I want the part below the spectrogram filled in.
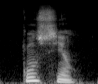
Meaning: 1. Physically alert; conscious 2. aware of something's implications or consequences
- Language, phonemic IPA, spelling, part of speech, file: French, /kɔ̃.sjɑ̃/, conscient, adjective, Fr-conscient.ogg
